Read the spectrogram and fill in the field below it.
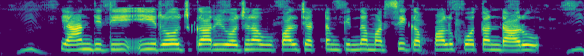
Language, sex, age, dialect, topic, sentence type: Telugu, female, 18-24, Southern, banking, statement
